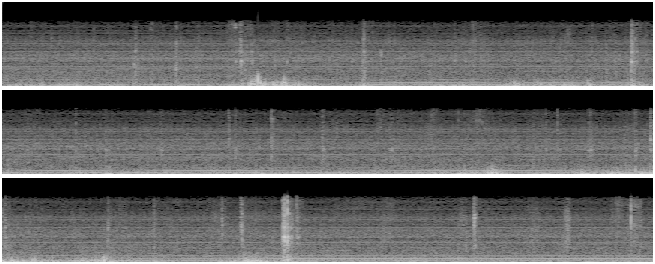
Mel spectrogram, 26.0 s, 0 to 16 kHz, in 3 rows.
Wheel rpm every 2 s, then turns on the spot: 0, 0, 0, 0, 0, 0, 0, 0, 0, 0, 0, 0, 0.
none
